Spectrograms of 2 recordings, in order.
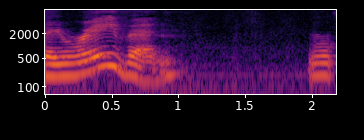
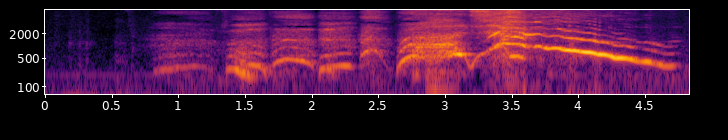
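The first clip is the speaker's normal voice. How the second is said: a big, loud, high sneeze that bursts out; huge bear sneeze; 19 dB louder than usual. Acted. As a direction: let the sneeze explode. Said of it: "He blows and he sneezes".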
